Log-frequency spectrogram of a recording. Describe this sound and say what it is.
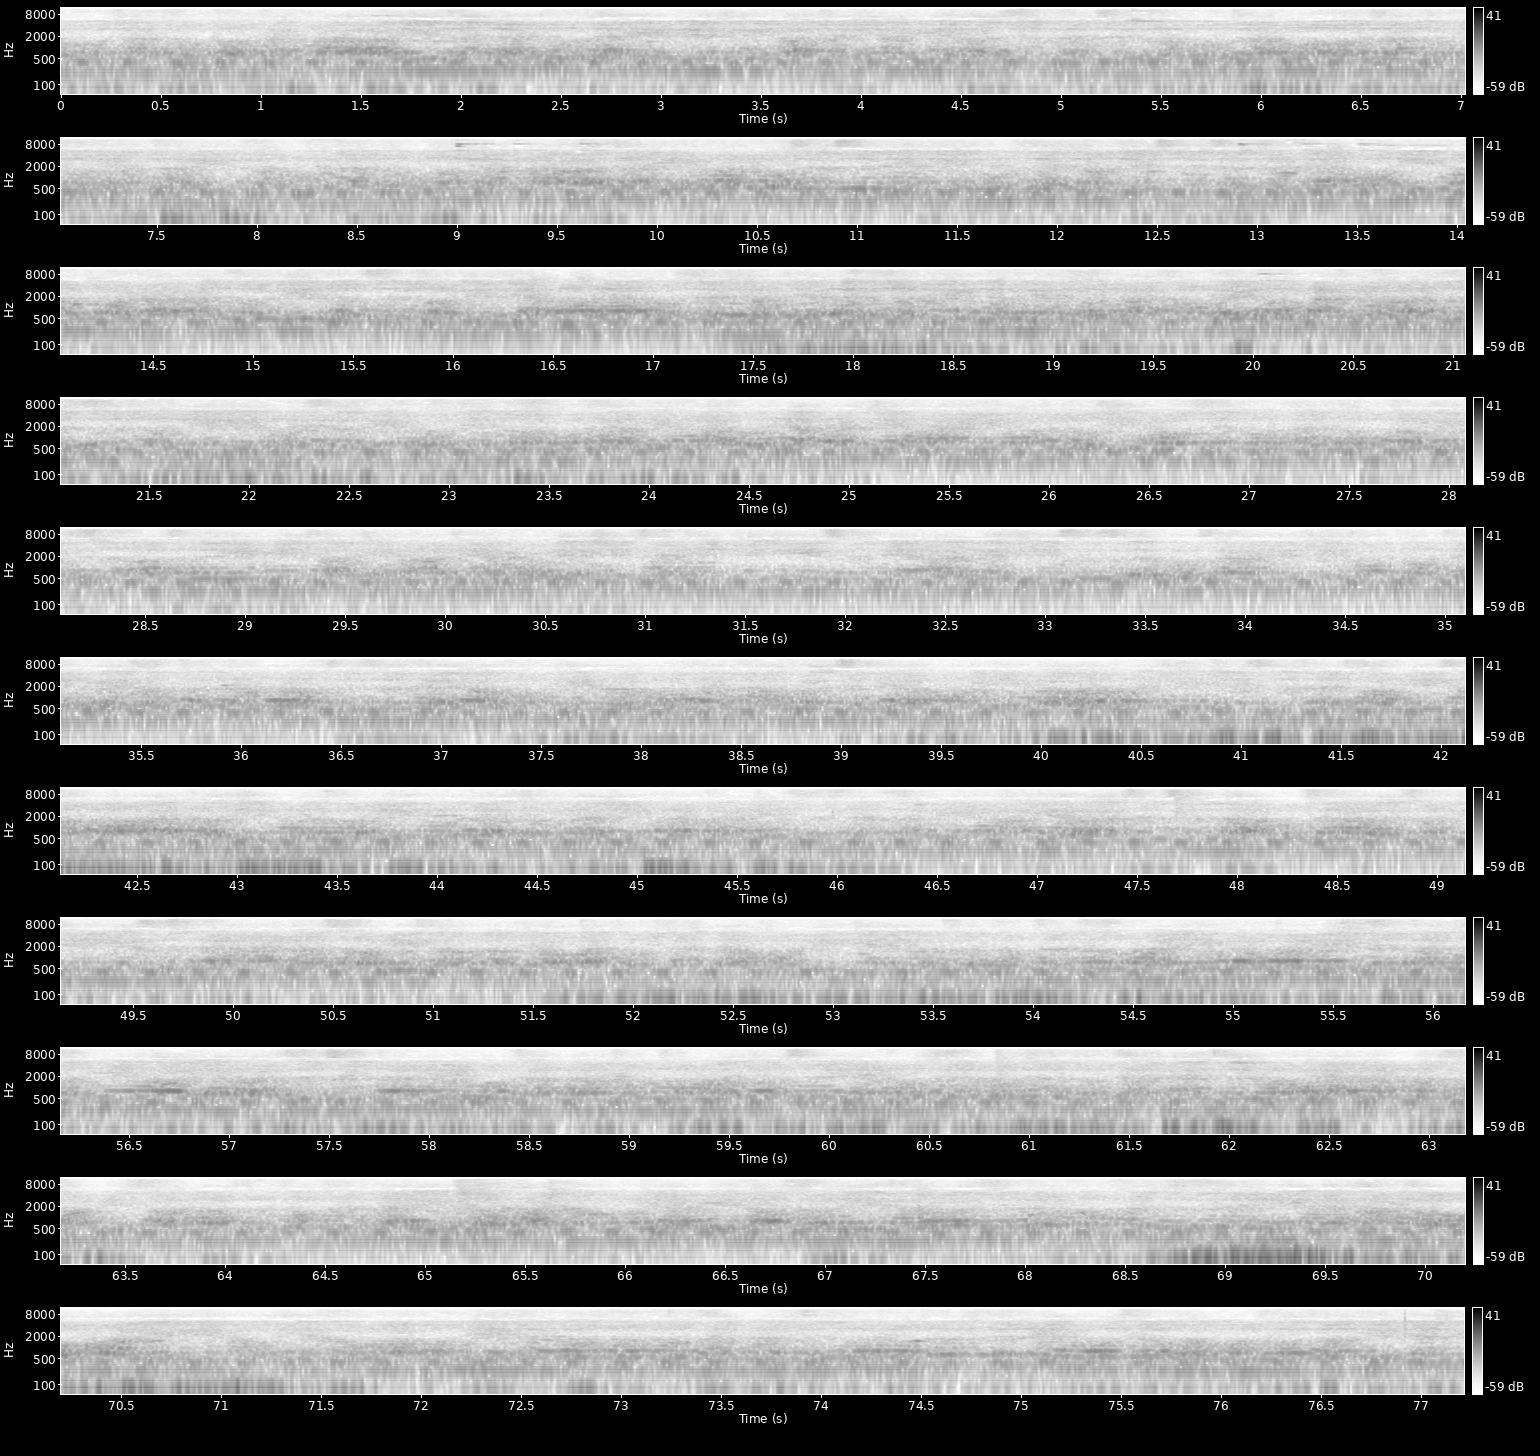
chinese citytemple singing mantra
chinese temple music recorded in Shanghai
